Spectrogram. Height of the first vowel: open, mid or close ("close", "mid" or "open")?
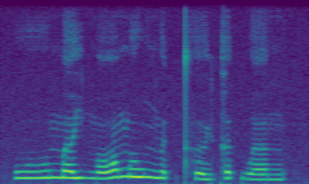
close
